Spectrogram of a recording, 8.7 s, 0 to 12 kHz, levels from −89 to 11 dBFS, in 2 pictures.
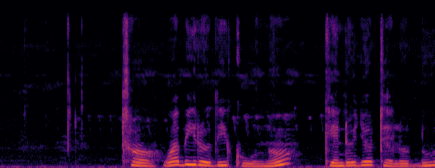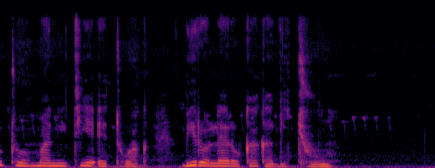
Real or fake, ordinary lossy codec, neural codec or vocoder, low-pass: fake; none; vocoder, 48 kHz, 128 mel bands, Vocos; 10.8 kHz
